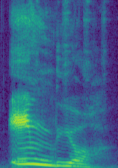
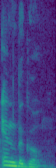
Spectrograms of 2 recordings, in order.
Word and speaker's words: Indio: Indio, not indigo. Indio.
